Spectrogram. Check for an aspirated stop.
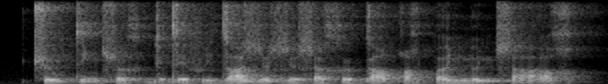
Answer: absent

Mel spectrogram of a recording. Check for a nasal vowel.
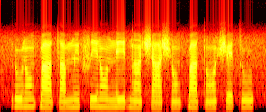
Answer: present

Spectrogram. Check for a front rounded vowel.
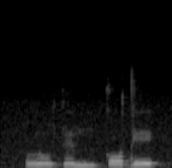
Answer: absent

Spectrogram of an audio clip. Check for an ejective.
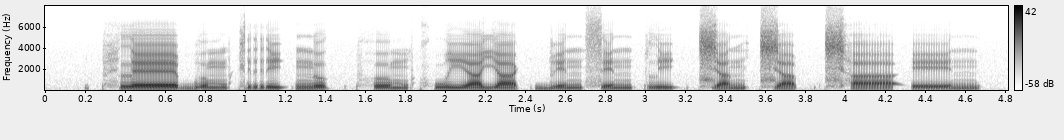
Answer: absent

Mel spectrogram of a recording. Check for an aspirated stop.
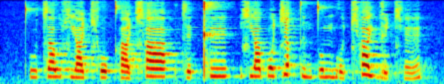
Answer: present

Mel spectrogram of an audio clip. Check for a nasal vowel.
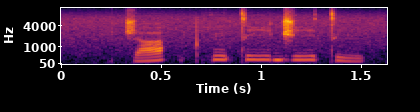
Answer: present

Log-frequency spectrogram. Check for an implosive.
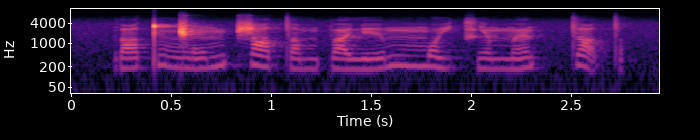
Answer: absent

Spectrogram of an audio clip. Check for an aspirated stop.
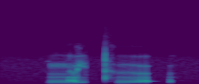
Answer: present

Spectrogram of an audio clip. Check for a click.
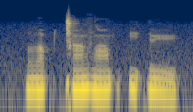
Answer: present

